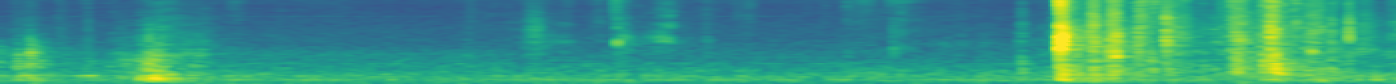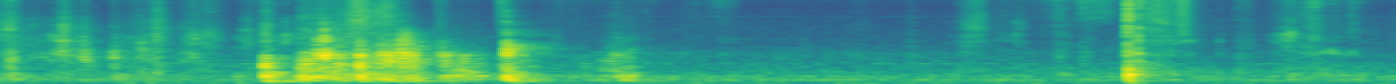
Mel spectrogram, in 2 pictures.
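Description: A deck of oracle cards being shuffled by hand, in short bursts of cards sliding and slapping together with pauses between. The biggest bursts come about four seconds in and again around six to seven seconds.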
